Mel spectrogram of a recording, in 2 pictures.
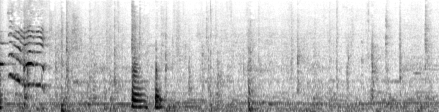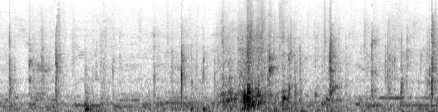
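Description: Golden retriever puppies whimpering and grunting while they nurse and tussle, with scattered scuffles and light knocks of paws and bodies on the mat.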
